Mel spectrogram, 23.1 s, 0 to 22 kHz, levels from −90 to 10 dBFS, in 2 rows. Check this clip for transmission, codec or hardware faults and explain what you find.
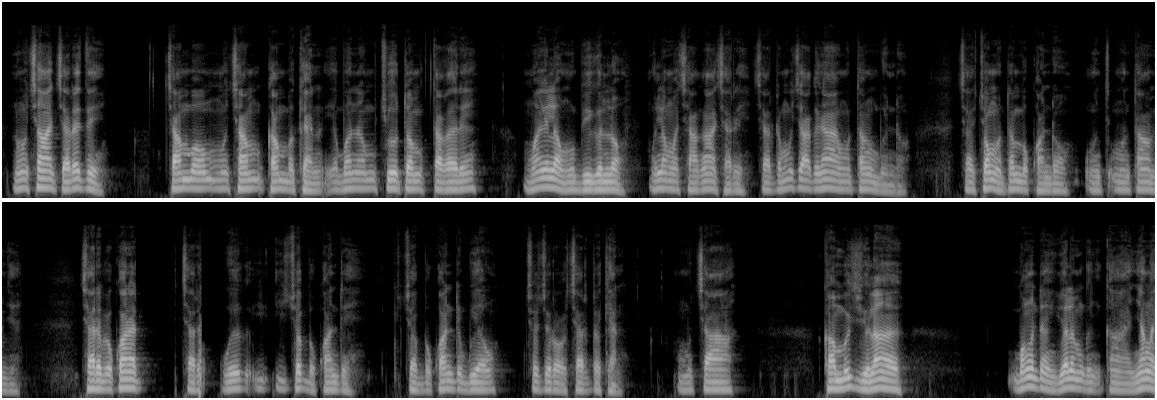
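One fault, at 13.49 to 13.52 s, just after "chari bikwanet": damaged data in a compressed stream. Corrupted bytes there led the decoder to misread those frames and lose sync until it found the next frame header. The result is a brief chirp, squawk, click or short hole breaking into the speech.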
